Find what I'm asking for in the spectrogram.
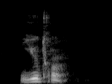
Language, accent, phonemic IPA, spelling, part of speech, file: French, France, /ju.tʁɔ̃/, youtron, noun, LL-Q150 (fra)-youtron.wav
- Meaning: synonym of youpin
